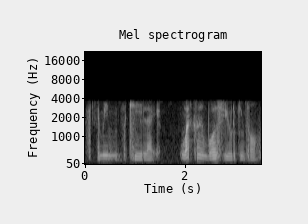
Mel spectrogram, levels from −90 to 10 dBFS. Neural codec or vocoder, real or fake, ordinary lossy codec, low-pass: none; real; none; 3.6 kHz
